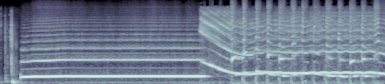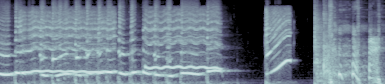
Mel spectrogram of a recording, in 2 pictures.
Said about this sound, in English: I don't need any karma right now, but appreciate a good slide whistle duet.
